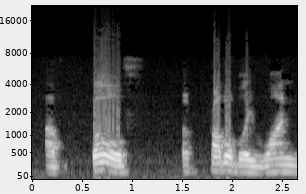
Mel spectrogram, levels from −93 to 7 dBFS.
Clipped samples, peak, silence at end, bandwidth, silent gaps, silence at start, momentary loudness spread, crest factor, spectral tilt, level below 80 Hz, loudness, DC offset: 0.6%; 0 dBFS; 0 s; 6.8 kHz; none; 0.15 s; 18 LU; 12 dB; -8 dB/octave; -52 dBFS; -10 LUFS; under 0.1%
